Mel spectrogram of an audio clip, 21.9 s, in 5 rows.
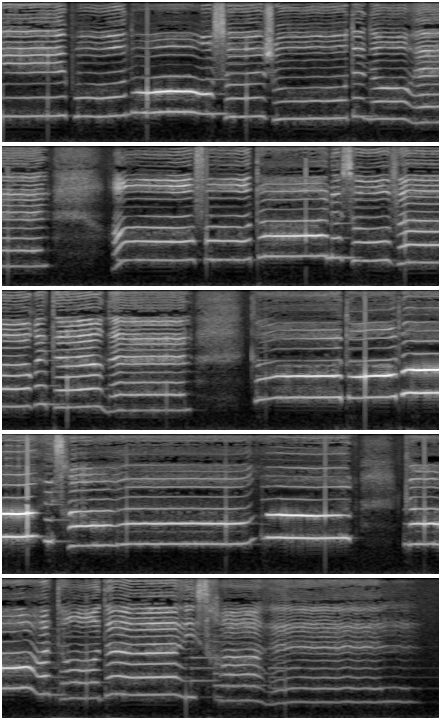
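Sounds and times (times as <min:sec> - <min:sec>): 
soprano voices singing a Christmas carol: 0:00.0 - 0:04.9, 0:05.5 - 0:21.7.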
